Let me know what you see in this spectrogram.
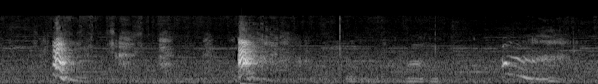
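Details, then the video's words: Petey the Jack Russell and Buckley the Corgi puppy playing together: two sharp yips about two seconds apart, softer grunting noises between, and a short whining squeal near the end. "Petey the Jack Russell & Buckley the Corgi puppy playing around."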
